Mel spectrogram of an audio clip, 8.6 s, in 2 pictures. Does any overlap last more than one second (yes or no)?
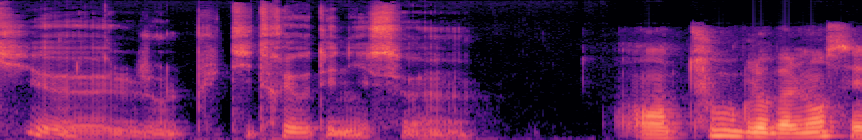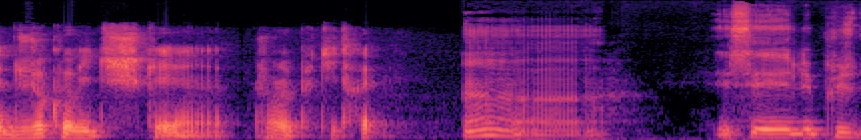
no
